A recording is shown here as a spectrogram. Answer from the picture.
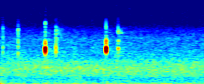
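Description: Near silence with a few faint computer mouse clicks, about three in the first second, as an expression is entered on an on-screen calculator.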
